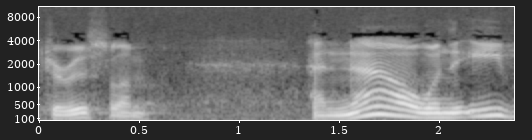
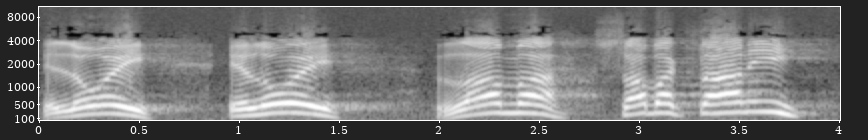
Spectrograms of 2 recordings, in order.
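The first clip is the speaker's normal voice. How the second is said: high, loud, slow anguished cry; 12 semitones higher, 10 dB louder, slower than usual. A narrator's reading. Dying man crying out to God, high and loud. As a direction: cry out to the heavens. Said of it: "cried with a loud voice".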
